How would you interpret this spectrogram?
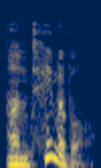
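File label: "untamable", British English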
